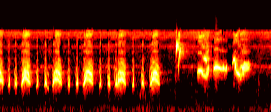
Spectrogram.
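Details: White-rumped shama in vigorous song, repeating rich arched whistled notes in a steady rhythm, then switching to twisting fluty whistles.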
